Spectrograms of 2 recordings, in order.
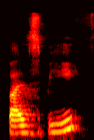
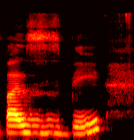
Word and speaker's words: Busby: So, my name is Busby and I always say B goes buzz buzzby and um I am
